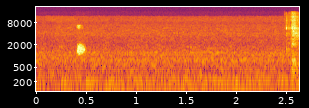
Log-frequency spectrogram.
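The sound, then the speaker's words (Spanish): A goose sound effect: a single short, nasal honk rings out once near the start against a quiet, humming background, followed later by a brief soft burst of noise. “Por eso yo, igual que el ganso, quiero ver eso.”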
